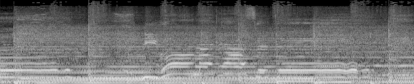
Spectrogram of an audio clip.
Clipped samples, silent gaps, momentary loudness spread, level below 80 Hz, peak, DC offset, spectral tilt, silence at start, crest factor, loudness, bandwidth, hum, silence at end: under 0.1%; none; 3 LU; -20 dBFS; 0 dBFS; under 0.1%; -5 dB/octave; 0 s; 10 dB; -10 LUFS; over 20 kHz; none; 0 s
